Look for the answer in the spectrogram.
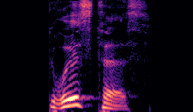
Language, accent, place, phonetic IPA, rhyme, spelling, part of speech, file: German, Germany, Berlin, [ˈɡʁøːstəs], -øːstəs, größtes, adjective, De-größtes.ogg
- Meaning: strong/mixed nominative/accusative neuter singular superlative degree of groß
